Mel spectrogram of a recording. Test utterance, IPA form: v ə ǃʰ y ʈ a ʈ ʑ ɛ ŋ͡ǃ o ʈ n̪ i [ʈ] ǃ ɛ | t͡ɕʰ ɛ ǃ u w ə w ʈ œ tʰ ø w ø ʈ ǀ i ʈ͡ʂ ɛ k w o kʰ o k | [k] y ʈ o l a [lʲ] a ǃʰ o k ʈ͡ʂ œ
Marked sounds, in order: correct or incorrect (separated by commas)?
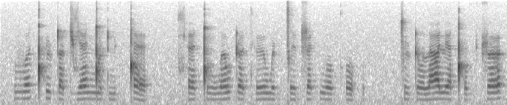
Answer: correct, incorrect, correct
